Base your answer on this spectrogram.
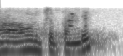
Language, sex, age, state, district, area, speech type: Telugu, male, 30-45, Andhra Pradesh, Chittoor, urban, conversation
